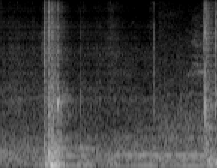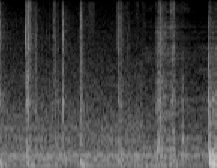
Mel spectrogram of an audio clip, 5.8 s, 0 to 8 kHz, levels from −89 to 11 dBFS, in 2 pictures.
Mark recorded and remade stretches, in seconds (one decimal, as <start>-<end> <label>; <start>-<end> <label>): 0.0-2.1 remade; 2.1-4.8 recorded; 4.8-5.8 remade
